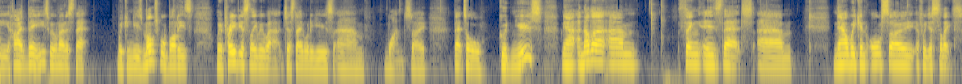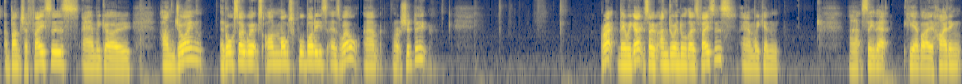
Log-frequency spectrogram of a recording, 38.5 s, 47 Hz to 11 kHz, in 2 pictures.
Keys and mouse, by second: 0.8 h, 1.0 middle click, 1.6 4, 2.2 5, 3.3 3, 3.5-10.7 drag, 10.7 ctrl+z, 11.3-13.1 middle drag, 13.1 4, 13.2-15.1 drag, 15.1 shift+d, 15.9-17.3 drag, 17.3 shift+middle click, 18.0 3, 18.4-21.9 drag, 21.9-24.1 typing, 24.8-26.1 drag, 26.1 Escape, 26.6 3, 26.9 4, 27.3-28.6 drag, 28.4-30.0 typing, 30.3 Return, 31.2 middle click, 31.8 right click, 32.6 click, 33.4 3, 33.5-35.1 drag, 35.1 4, 35.5-36.7 drag, 36.7 h, 37.4 click, 37.5 h, 37.9 click, 38.0 h, 38.3 click.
